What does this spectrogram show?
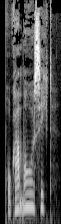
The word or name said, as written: programoversigt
